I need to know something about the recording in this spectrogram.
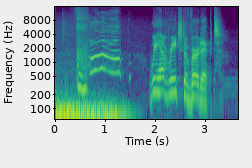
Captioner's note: person sighing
